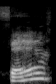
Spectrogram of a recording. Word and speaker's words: fer: FER is pronounced as fair because I can say this word in one single sound.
